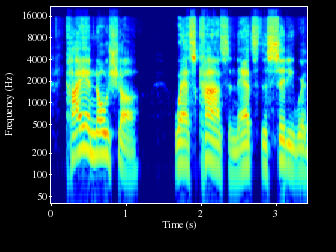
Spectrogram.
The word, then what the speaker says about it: Kenosha: How do I pronounce this? I have this written down here. Oh, Kaya Nashawa. That's the name of the city here. Kenosha, Wisconsin. Kenosha. I have to go slow with this. It's Kenosha, Wisconsin.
